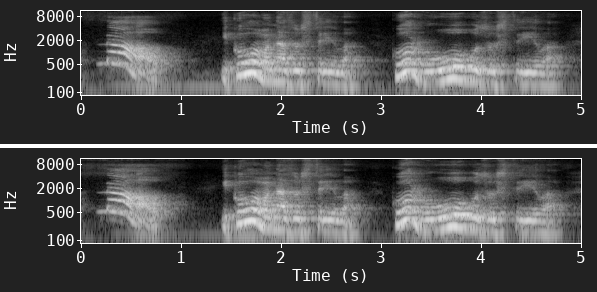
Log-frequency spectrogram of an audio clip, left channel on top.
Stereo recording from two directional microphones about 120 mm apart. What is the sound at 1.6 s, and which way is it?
A woman's voice, 30° left (ahead or behind).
